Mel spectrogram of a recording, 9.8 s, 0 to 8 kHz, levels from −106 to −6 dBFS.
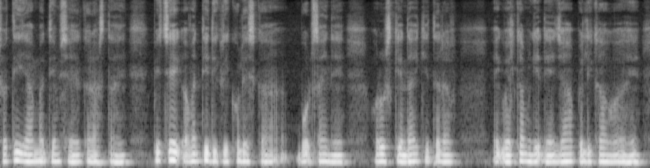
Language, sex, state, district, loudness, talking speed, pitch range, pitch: Hindi, male, Arunachal Pradesh, Papum Pare, -18 LUFS, 160 wpm, 110-125 Hz, 120 Hz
